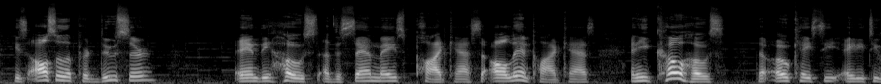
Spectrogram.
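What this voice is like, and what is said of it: Announcer-style radio voice. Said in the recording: “I try to get that radio voice”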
